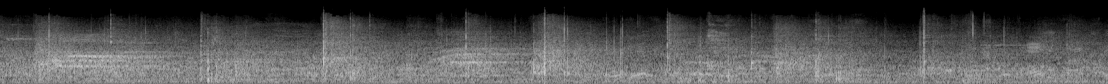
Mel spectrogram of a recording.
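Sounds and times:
murmur of voices: 0.0s - 11.0s
racket striking shuttlecock: 3.1s - 9.9s.

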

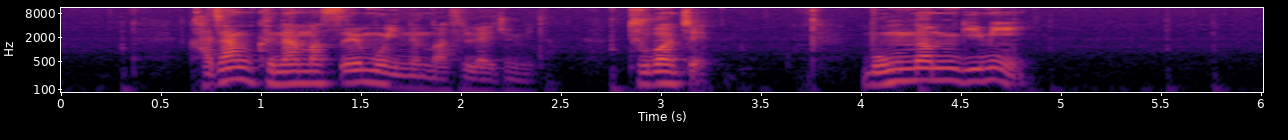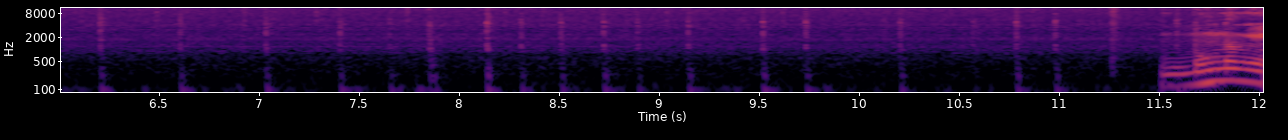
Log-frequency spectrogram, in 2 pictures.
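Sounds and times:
pen tapping on tablet: 4.9s - 11.7s.

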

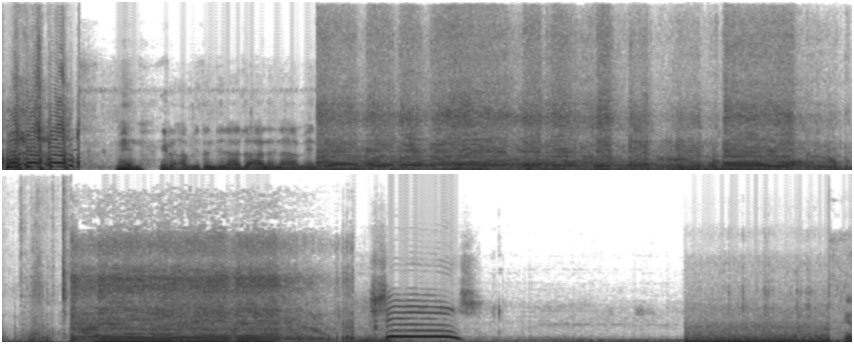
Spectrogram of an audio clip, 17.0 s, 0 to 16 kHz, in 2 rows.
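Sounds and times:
motorcycle engine revving: 3.2s - 12.5s
knocks from bumpy ground: 6.7s - 9.2s.

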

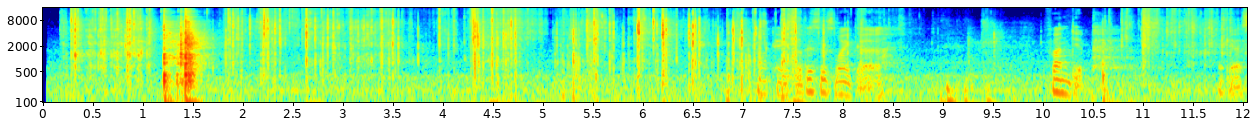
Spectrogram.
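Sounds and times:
plastic packet crinkling: 0.2s - 8.5s, 10.8s - 12.0s.

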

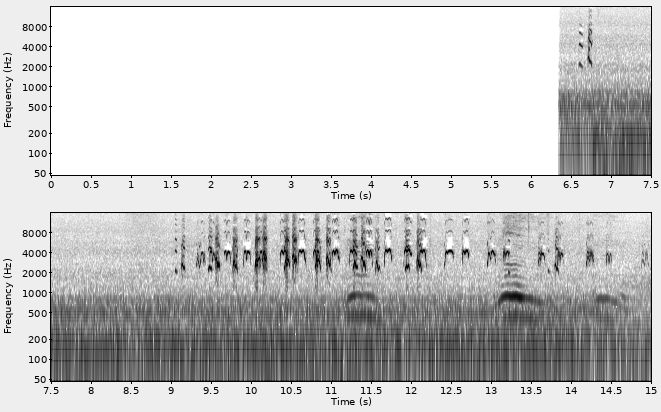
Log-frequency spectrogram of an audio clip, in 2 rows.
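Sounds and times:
steady low rumble: 6.4s - 15.0s
chicks peeping: 6.6s - 6.8s, 9.0s - 15.0s.

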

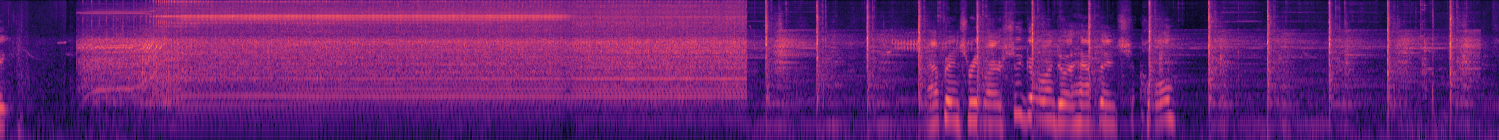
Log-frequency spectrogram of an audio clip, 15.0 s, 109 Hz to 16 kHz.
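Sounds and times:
hammer drill drilling into concrete: 0.8s - 7.5s.

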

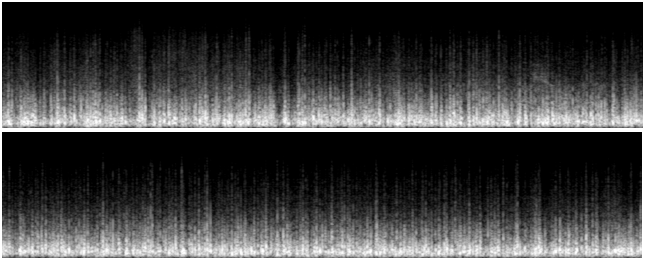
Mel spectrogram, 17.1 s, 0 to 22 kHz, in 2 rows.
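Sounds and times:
motorcycle engine: 0.0s - 13.4s
road noise: 0.0s - 13.5s
wind buffeting microphone: 0.0s - 17.0s.

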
